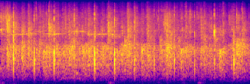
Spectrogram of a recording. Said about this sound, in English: So we wanted to give a round of applause for our first responder.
